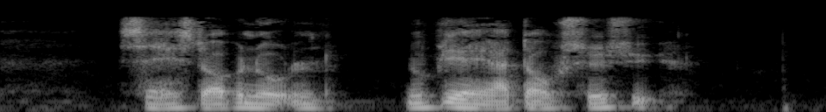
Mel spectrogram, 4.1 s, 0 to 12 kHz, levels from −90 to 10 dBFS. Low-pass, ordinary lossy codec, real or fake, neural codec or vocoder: 7.2 kHz; MP3, 96 kbps; real; none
